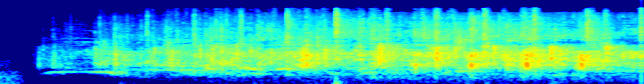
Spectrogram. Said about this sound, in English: Thank you. That applause was for you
